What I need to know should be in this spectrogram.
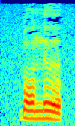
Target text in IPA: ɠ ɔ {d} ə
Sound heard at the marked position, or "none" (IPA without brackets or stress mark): n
